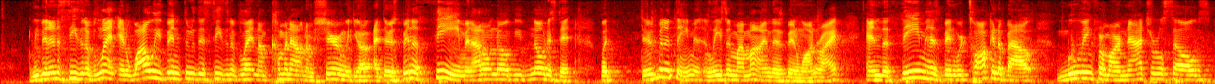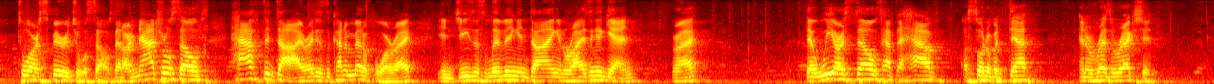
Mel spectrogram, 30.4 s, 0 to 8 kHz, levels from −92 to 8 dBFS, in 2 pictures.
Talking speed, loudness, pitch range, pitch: 210 wpm, -14 LUFS, 135-180 Hz, 155 Hz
